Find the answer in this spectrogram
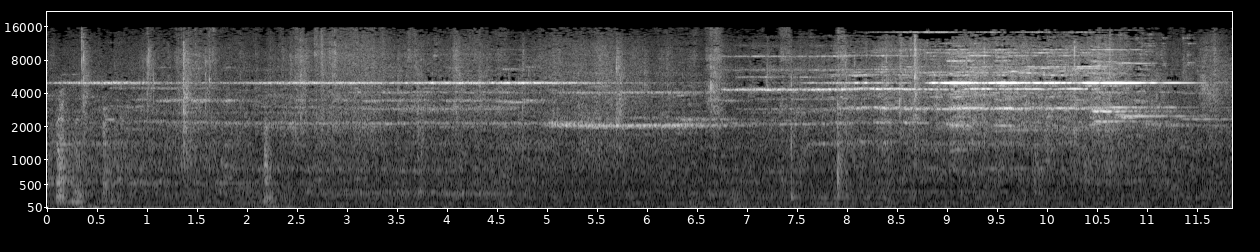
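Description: JR Kyushu 811 series electric train running, heard from inside a car: several steady high-pitched whining tones over the low rumble, growing much louder about nine seconds in and falling away near the end.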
